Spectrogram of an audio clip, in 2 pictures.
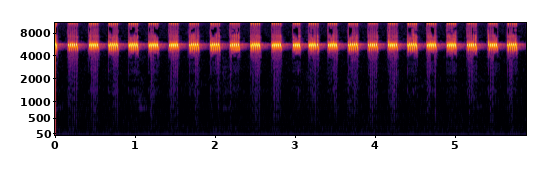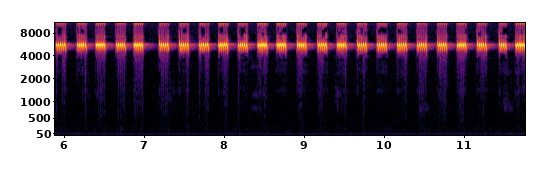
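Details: Male cricket chirping on a summer evening, a clean high-pitched pulse repeated about four times per second in a steady rhythm, with a faint overtone above and no other sounds.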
